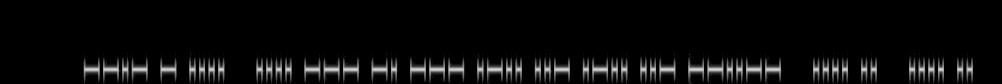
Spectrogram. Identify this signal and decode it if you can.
Morse code, heard as a keyed tone, about 25 wpm, 700 Hz. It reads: QTH HONOLULU, HI HI
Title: Practice QSO - Exchange 1 - Beginning - 25wpm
